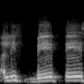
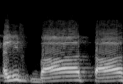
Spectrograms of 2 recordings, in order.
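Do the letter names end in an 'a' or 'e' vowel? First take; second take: e vowel; a vowel. First: The letter names end in an 'e' vowel. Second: The letter names end in an 'a' vowel. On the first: The speaker calls it wrong. "नहीं कहना" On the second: The speaker calls it right. "बल्कि अलिफ बा ता सा कहना है"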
